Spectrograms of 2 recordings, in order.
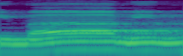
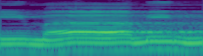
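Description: The two takes are said the same way.

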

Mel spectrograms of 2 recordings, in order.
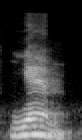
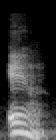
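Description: First: The word starts with a 'y' glide sound. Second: The word starts directly with the vowel 'e'. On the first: The speaker calls it wrong. "not yen" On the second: The speaker calls it right. "but N in Japanese"

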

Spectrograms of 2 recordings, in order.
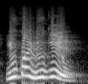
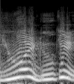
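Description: First: It is said in a Gyeongsang dialect accent. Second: It is said in a standard Seoul accent.

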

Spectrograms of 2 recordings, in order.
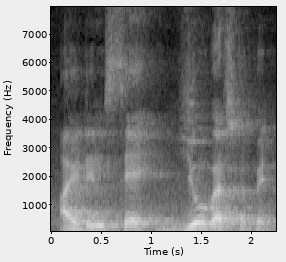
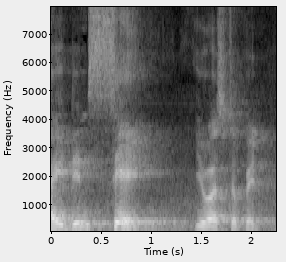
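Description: First: The stress is on the word you. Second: The stress is on the word say.

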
